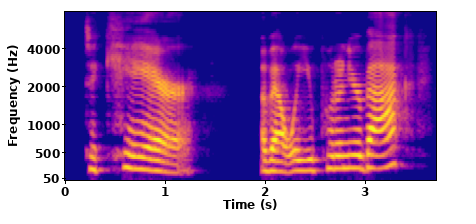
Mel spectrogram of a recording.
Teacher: that lift at the end means that something else is coming up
